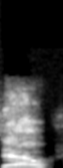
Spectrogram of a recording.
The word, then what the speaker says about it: DAO: One thing-- you can't be in the NFT space today without coming across something known as DAOs-- spelled DAO, but pronounced "dow"-- which stands for a decentralized autonomous organization.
